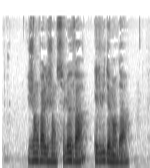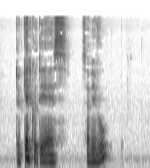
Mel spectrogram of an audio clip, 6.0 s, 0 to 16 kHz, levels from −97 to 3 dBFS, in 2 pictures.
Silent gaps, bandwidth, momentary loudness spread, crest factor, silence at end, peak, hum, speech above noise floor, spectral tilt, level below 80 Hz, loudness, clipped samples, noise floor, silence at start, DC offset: none; 11.5 kHz; 12 LU; 20 dB; 0.85 s; -4 dBFS; none; 43 dB; -5.5 dB/octave; -52 dBFS; -23 LUFS; under 0.1%; -64 dBFS; 0.55 s; under 0.1%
